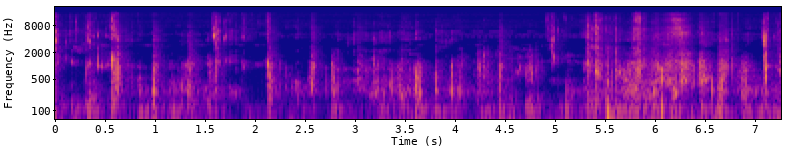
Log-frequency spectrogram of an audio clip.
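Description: A person chewing a mouthful of crispy fried grasshoppers, with a quick, irregular run of sharp crunches.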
